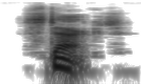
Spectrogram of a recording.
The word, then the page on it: stacked: Australian English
